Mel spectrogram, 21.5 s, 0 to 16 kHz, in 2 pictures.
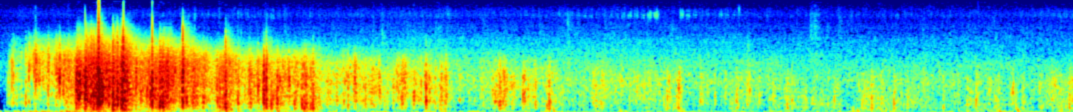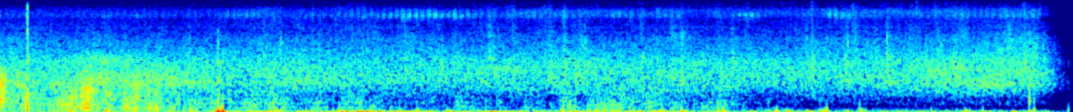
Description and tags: Thunder sound. Recorded with a Zoom H1 and a Furryhead.
lightning, Thunder, weather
